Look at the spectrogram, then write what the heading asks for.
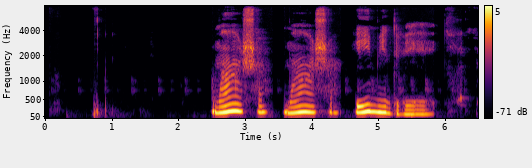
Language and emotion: Russian, sad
